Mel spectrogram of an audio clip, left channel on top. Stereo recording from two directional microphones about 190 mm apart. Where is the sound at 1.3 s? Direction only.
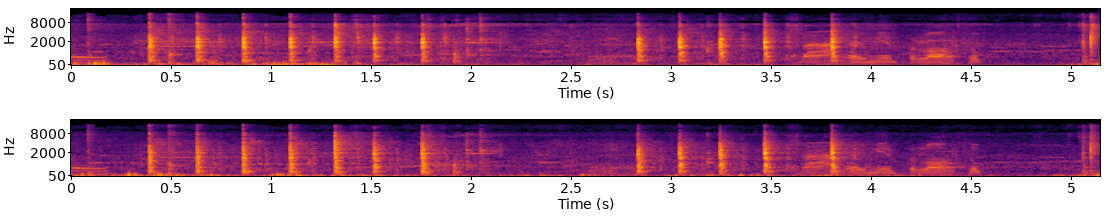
25° right (ahead or behind).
